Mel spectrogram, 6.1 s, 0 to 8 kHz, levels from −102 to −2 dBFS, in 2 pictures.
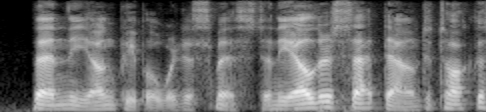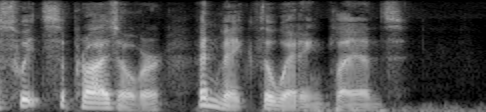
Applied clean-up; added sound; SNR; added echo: neural mask model DeepFilterNet 3.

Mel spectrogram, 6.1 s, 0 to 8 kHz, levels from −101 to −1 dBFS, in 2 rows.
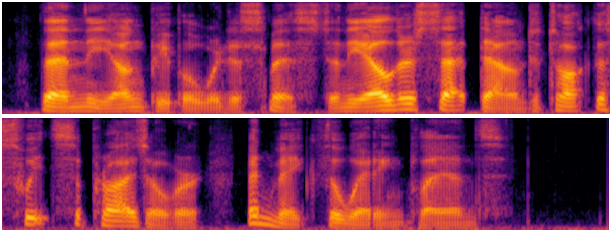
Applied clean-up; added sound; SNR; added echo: neural diffusion model UNIVERSE++.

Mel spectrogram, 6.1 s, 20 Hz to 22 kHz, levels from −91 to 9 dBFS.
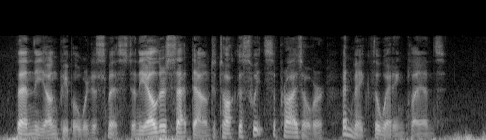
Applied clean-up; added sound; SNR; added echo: none; Wind; 11 dB; none.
